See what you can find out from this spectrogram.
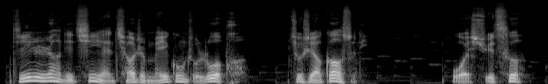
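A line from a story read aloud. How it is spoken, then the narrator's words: Laughing. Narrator (Chinese): 徐策笑着道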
